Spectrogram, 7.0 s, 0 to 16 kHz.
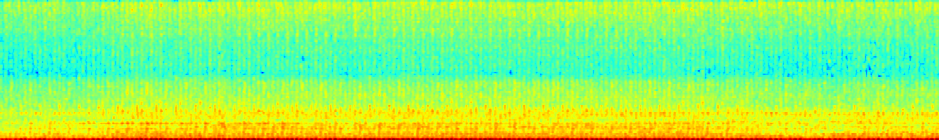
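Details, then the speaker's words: Nissan forklift with K21 engine, bad catalytic converter, started at idle: low, uneven, lumpy rough running from a single-cylinder misfire, being diagnosed with an amp clamp on each coil's current ramp. "all right so i'm gonna start it up you can hear it it runs rough"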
